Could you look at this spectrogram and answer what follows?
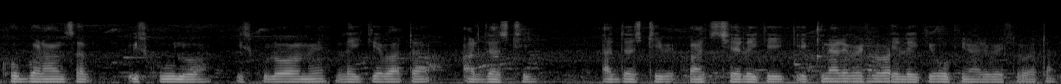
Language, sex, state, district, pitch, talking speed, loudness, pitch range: Hindi, male, Uttar Pradesh, Gorakhpur, 125 Hz, 135 wpm, -35 LUFS, 120-125 Hz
